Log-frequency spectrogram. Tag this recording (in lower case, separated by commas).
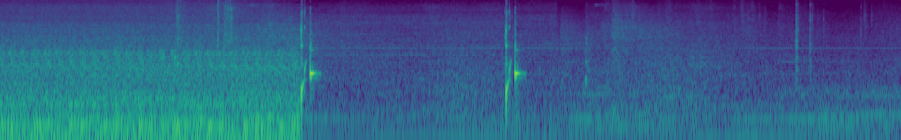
vehicle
